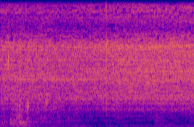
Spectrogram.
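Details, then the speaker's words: Car overheating with the temperature warning light on and both radiator fans not running; a continuous level hiss of steam escaping from the cooling system. Owner suspects a fan fault and checks the radiator fan fuse; cause not yet confirmed. "बाकायदा आवाज़ आ रही है steam बाहर निकलने की।"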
